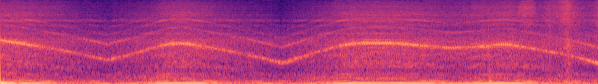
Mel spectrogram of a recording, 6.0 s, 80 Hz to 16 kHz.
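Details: 2016 Toyota Camry with a weird engine noise: a clear whine that rises and falls with engine revs over the running engine; source not pinned down.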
